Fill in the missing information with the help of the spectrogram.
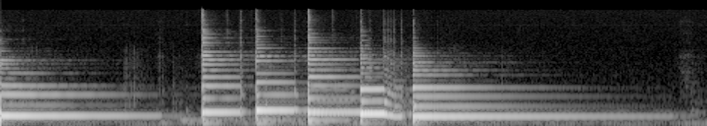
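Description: Solo plucked guitar, unaccompanied. A note rings and fades, then a quick run of four picked notes ends in a slide down in pitch, and a last note is left ringing until it dies away.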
